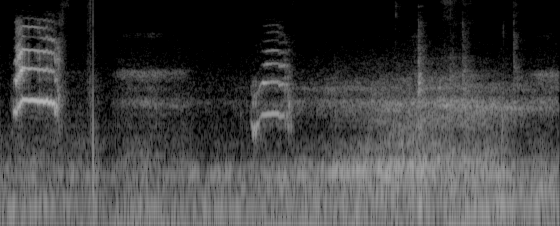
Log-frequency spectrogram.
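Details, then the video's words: Domestic cat screaming indoors: two short, harmonic, slightly falling meows about two and a half seconds apart, the first louder and sharper, over a low steady background hum with a faint click between them. "Cat screams"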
